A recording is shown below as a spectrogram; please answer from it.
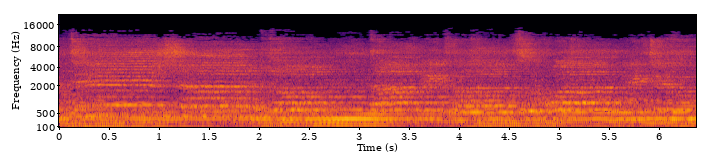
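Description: A children's choir singing a song with instrumental music behind it.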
